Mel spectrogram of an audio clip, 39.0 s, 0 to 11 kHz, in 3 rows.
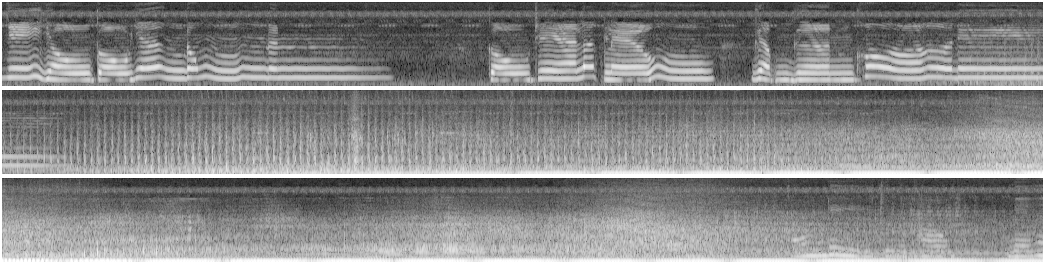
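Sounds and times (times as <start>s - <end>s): helicopter rotor drone: 0.0s - 4.9s, 9.7s - 39.0s.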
